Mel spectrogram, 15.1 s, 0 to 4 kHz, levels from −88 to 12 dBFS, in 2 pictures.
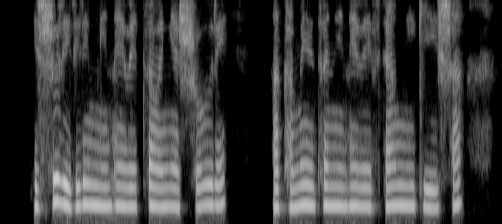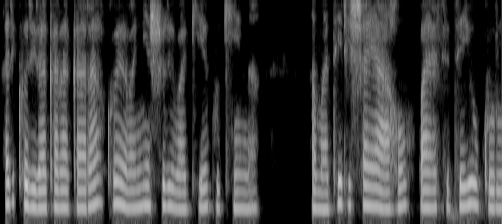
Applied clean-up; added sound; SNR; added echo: none; none; none; none.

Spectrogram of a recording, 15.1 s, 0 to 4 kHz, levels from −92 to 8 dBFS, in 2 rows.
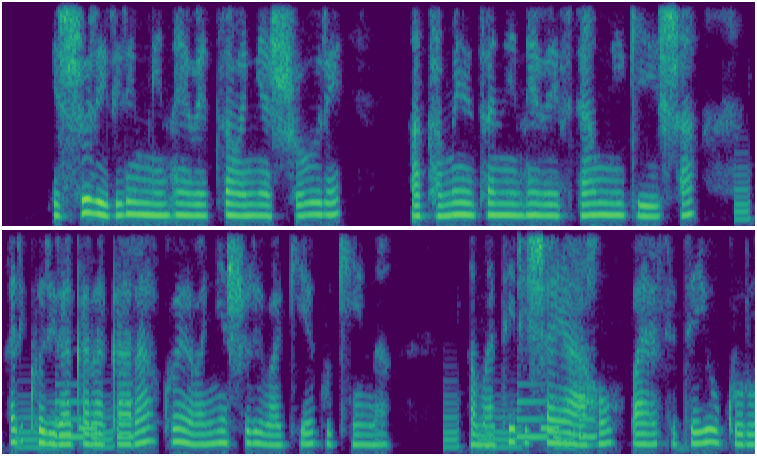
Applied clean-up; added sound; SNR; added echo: none; Piano; 8 dB; none.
